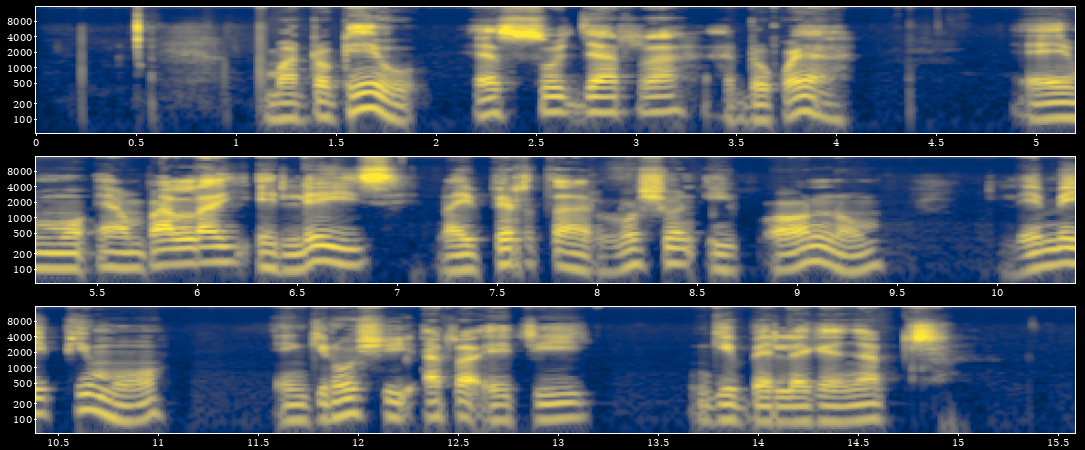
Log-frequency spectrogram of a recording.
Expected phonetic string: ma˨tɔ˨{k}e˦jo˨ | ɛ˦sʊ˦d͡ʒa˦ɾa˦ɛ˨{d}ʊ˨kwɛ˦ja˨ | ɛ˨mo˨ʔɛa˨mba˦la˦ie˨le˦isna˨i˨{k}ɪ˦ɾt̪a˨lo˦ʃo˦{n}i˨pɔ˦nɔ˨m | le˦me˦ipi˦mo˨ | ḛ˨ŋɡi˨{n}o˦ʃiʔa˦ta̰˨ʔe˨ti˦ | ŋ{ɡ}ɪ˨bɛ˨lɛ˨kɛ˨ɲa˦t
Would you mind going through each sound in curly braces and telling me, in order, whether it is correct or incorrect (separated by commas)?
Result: correct, correct, incorrect, correct, correct, correct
